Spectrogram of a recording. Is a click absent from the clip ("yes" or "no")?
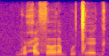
no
